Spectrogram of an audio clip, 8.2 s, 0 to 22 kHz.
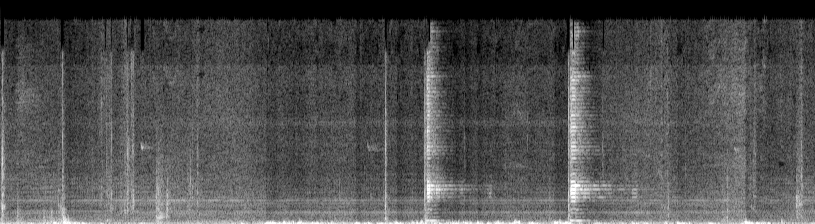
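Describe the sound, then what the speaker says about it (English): Weak stock horn on a 9th gen Honda Civic, sounded in two short honks a second or so apart amid faint outdoor rumble, thin and not very loud. "for anyone that doesn't actually follow my channel and is just watching this to learn how to replace a Civic horn, we shall demonstrate why we're replacing it"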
